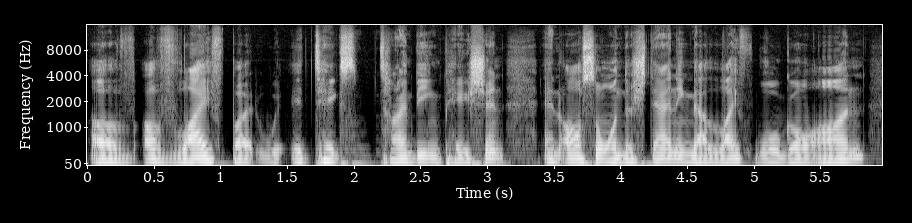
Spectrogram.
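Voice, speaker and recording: A man in his thirties talks with earnest encouragement as a podcast co-host, often repeating words while he gathers his thoughts. His voice is smooth and resonant at a middling pitch. The sound is dry and close, with no room around it. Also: steady tone, normal speed, a little mellow, no room sound. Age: 30s. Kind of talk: casual motivational chat.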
